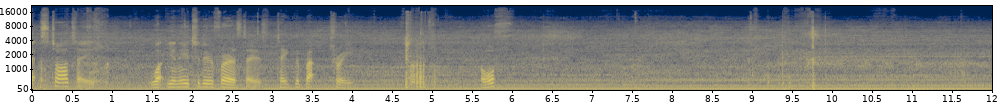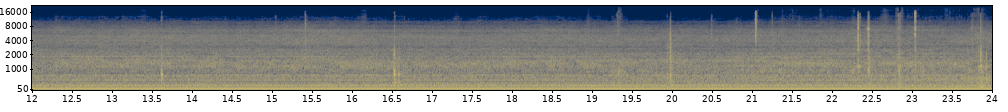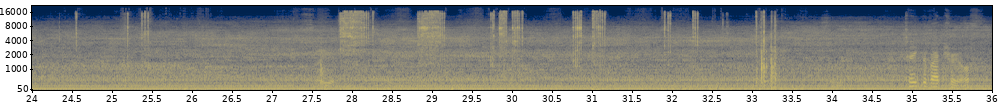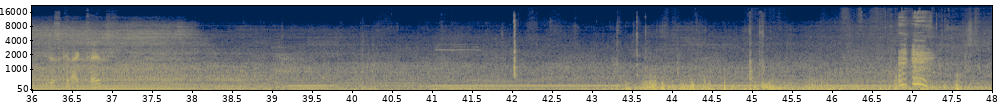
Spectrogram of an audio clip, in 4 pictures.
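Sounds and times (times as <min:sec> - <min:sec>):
steady low hum: 0:00.0 - 0:48.0
tools clinking on battery terminal: 0:23.9 - 0:25.6, 0:27.8 - 0:33.4
sharp clicks: 0:27.8 - 0:33.4.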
